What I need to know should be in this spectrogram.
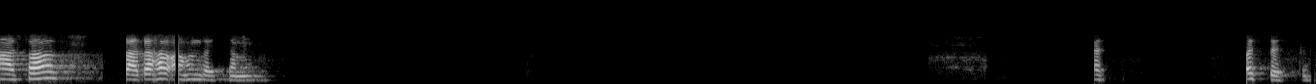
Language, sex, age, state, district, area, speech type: Sanskrit, female, 18-30, West Bengal, South 24 Parganas, rural, conversation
